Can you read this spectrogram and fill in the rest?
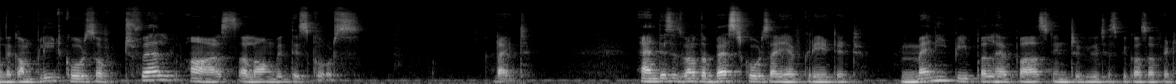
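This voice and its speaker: Mellow-voiced Hindi-speaking man teaching a webinar. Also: mid-range voice. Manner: repeats "right?" and restarts often, talking through a whiteboard diagram. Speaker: course instructor. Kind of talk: online webinar lesson with a sales pitch.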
